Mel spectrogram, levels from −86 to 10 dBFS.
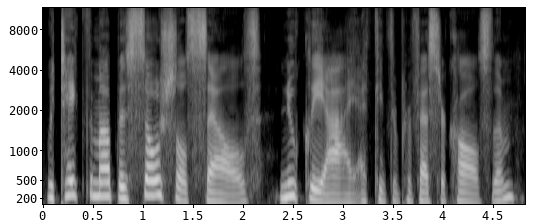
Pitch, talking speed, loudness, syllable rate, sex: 175 Hz, 175 wpm, -16 LUFS, 4.0 syllables/s, female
